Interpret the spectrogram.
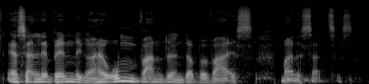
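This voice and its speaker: A man voicing a calm, reflective old man. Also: fairly low pitch, close to an everyday voice. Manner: measured, thoughtful speech. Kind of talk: audiobook character voice.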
